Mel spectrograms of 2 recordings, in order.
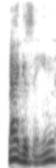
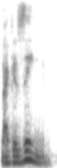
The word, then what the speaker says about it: magazine: So some American English words are stressed differently. Different syllable is stressed. For example, you have ballet and ballet. You have address and address. The second is British. You have inquiry and inquiry. You have magazine and you have magazine, right?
